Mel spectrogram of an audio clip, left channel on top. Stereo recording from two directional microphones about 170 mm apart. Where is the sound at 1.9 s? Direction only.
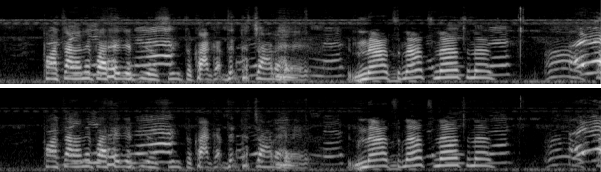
20° left (ahead or behind).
